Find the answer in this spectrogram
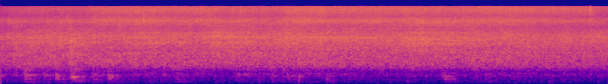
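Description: Chicken pieces and ground spices frying in mustard oil in a nonstick pan: a steady sizzle as a spatula stirs them.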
